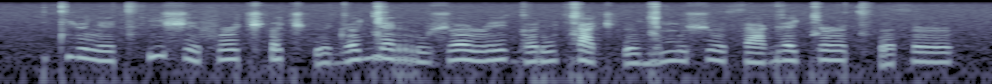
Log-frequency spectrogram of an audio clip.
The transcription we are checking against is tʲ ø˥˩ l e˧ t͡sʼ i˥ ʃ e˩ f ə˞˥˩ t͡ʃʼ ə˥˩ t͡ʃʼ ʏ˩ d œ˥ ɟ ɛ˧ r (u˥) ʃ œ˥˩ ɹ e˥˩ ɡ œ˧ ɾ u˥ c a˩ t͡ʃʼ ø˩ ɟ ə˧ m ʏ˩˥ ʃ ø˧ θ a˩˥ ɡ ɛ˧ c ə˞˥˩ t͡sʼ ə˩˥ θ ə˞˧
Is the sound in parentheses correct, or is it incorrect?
incorrect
